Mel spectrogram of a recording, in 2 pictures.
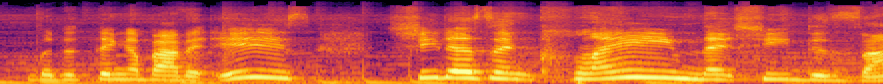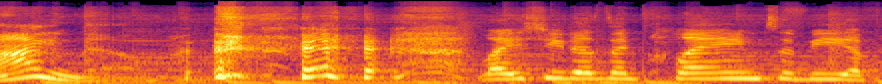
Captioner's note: laughs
